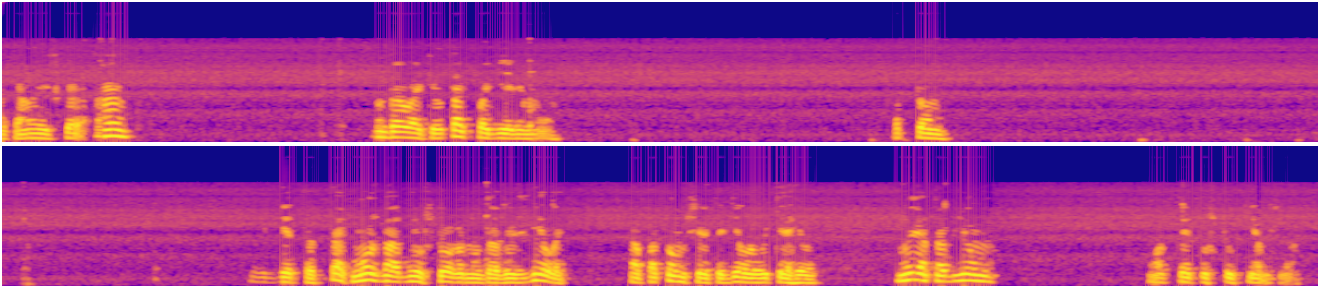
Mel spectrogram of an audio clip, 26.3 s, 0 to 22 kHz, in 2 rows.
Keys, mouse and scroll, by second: 0.9 click, 3.1 click, 5.2-13.4 drag, 14.6-17.9 drag, 18.6-22.5 middle drag, 24.9-26.3 drag.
